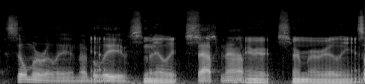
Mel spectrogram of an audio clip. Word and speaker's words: Silmarillion: What the fucking the Minecraft lore is like this Similarian. Yeah. Is that I say it right? Silmarillion, I believe.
